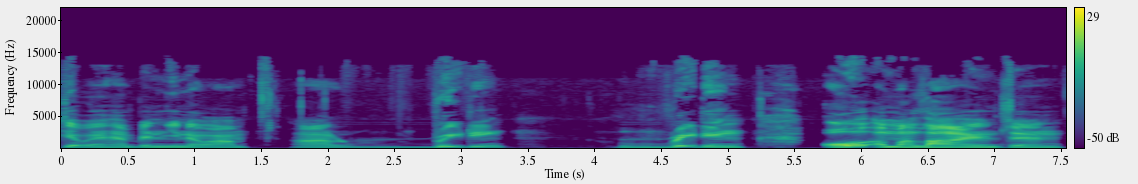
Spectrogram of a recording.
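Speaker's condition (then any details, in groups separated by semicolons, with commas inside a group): Down syndrome; genetic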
